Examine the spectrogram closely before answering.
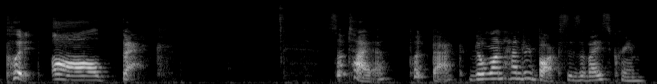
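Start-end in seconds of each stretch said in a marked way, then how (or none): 0.1-1.4 loud, spaced-out command; stern, emphatic telling-off; firm order. A narrator's reading. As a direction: lay down the law as a dad. Father orders child.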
